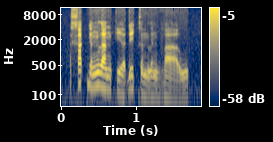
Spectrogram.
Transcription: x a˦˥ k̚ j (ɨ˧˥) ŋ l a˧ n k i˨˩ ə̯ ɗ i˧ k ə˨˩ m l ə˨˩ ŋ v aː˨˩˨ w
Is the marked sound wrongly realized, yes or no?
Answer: yes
